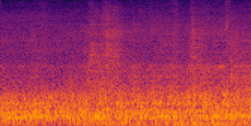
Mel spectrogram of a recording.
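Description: A continuous close rumble and rattle comes from inside a passenger train running from Panchagarh to Khulna as it jolts along the rails. The drone is steady and loud, with faint clanks and no voices.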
